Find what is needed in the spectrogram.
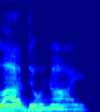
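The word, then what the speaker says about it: לַאדֹנָי: Ladonai, la. You have to pronounce the lamed.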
